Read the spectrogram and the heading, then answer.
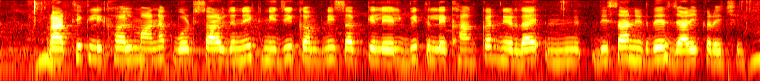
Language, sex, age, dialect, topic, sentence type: Magahi, female, 31-35, Western, banking, statement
